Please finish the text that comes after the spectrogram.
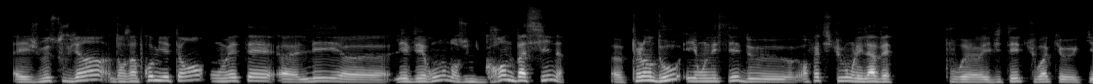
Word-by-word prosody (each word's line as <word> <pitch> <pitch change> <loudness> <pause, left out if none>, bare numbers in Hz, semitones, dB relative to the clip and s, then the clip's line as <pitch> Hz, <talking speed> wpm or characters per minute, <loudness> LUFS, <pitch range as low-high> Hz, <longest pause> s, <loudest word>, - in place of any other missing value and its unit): et 115 -1 0
je 115 +3 -9
me 155 - 0
souviens, 170 +7 0
dans 135 +1 -3
un 145 - +3
1er 185 +1 +2
temps, 190 +6 -1
on 145 -1 -5
mettait, 160 +1 0
heu, 115 -2 +3
les 145 +5 -2
heu 115 -4 -1
les 140 0 -1
vairons 140 +9 -1
dans 160 -6 -2
une 130 -2 -6
grande 195 - +1
bassine, 185 +3 +4 0.5
heu, 110 - -3
plein 180 - +4
d'eau, 175 +8 +2
et 145 0 0
on 145 0 0
essayait 165 +5 -1
de 125 -5 -2
en 130 - -3
fait 170 +5 -2
si - - -14
tu 165 - -5
veux 165 - +1
on 160 - +1
les 135 - +2
lavait. 135 -1 +6 0.5
Pour, 120 -1 -4
heu, 110 -1 0
éviter 115 +5 -3
tu 140 -3 -14
vois 125 +1 +2
que 120 -3 -4
qu'il 105 - -8
145 Hz, 225 wpm, -24 LUFS, 125-170 Hz, 0.5 s, lavait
